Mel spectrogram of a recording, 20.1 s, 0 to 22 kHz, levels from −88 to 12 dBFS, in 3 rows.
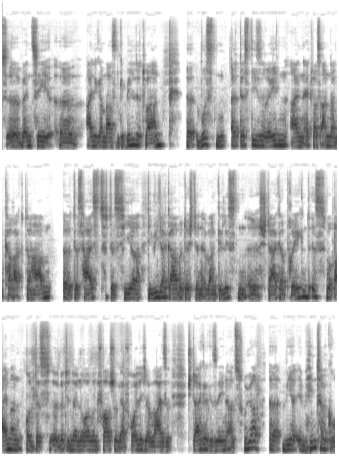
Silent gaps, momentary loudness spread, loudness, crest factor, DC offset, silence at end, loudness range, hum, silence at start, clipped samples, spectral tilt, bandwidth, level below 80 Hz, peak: none; 4 LU; -16 LUFS; 14 dB; under 0.1%; 0 s; 1 LU; none; 0 s; under 0.1%; -5.5 dB/octave; 14 kHz; -60 dBFS; 0 dBFS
